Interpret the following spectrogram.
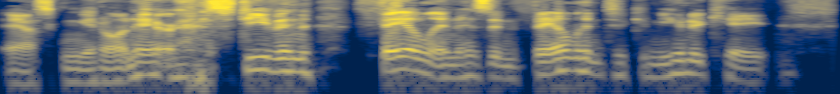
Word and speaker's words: Phelan: Stephen Phelan, as in Phelan to communicate.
